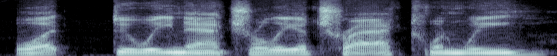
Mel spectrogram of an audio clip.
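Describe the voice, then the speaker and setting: A man's voice: on the low side, steady tone, normal speed, no echo. A man hosting a podcast, talking in a reflective, storytelling way and repeating phrases for emphasis. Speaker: podcast host. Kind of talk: casual conversational chat.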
